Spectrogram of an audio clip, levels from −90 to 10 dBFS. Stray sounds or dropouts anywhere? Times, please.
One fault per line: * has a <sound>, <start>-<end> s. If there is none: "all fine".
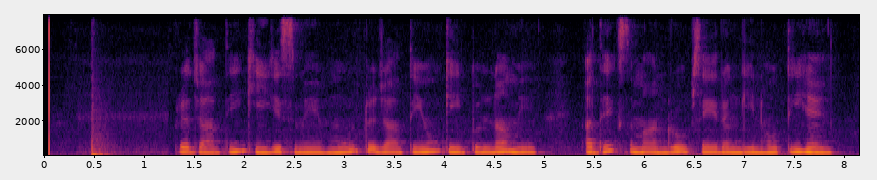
* has a thud, 0.5-0.8 s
